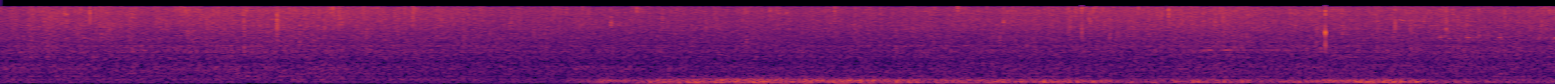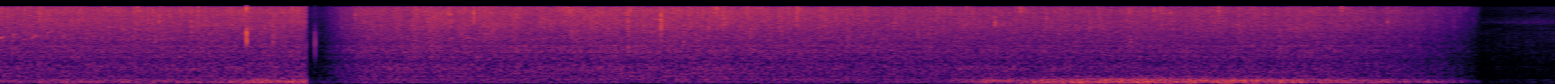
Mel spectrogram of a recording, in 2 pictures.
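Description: Heavy rain falling steadily, a dense hiss, with low rumbles that swell and fade, once from about three seconds in and again near the end. The sound breaks off for a moment about nine seconds in.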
